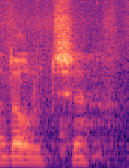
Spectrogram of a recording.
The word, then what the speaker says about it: Dolce: D-O-L-C-E. – Ja, det... La Dolce Vita. – Uh-huh. – La Dolce. Jag tror det uttalas Dolce. – Ja, det är det.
